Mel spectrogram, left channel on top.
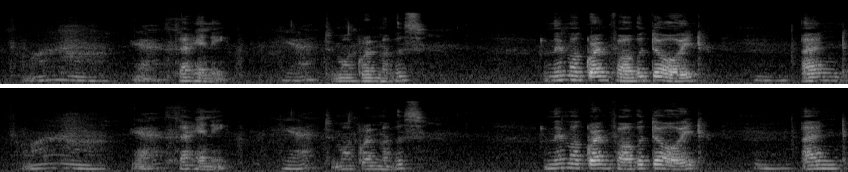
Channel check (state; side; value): normal; both; correlation 0.17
